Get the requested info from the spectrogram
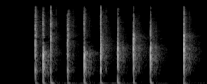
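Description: A run of about ten sharp hand claps in a quick rhythm: three close together, then evenly about six a second, with a short pause before the last one.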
